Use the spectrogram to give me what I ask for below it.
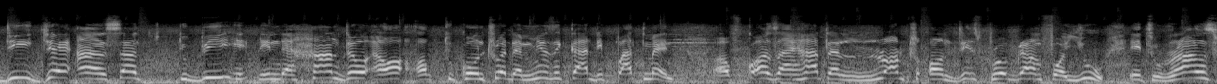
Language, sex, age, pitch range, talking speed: English, male, 20-39, 225-295 Hz, 130 wpm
